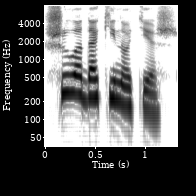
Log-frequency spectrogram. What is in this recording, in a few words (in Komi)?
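шылада кинотеш, Komi, female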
